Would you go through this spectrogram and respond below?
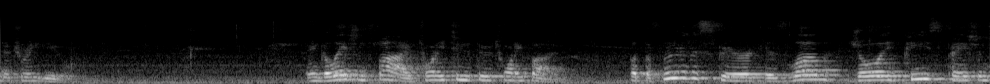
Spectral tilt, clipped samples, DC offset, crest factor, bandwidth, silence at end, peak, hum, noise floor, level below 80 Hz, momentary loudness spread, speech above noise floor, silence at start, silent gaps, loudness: -10 dB/octave; under 0.1%; under 0.1%; 18 dB; 7.8 kHz; 0 s; -2 dBFS; none; -42 dBFS; -46 dBFS; 12 LU; 24 dB; 0 s; none; -19 LUFS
